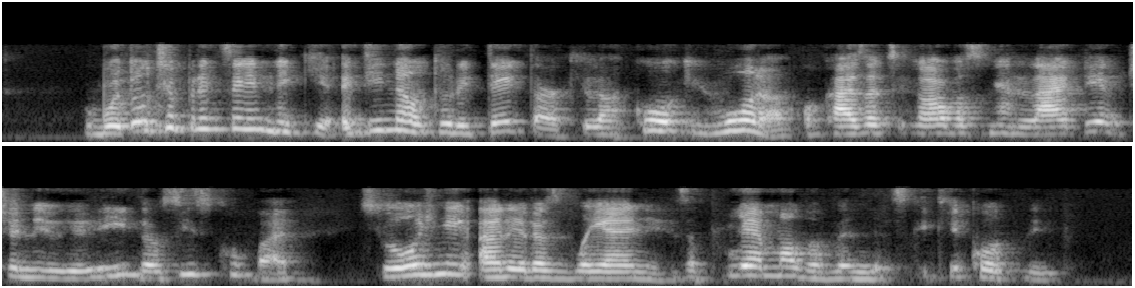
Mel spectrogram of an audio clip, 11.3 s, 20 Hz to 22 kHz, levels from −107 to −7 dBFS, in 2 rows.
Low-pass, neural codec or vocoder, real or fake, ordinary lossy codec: none; codec, 16 kHz, 1.1 kbps, Voila-Tokenizer; fake; none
